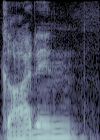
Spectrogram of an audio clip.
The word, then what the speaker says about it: Godin: it but yeah I it's called Godin is the right pronunciation it's a Canadian brand absolutely great guitar the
